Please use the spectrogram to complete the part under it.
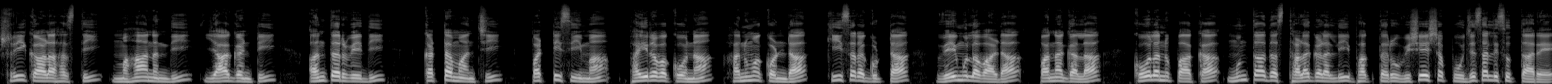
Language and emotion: Kannada, neutral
